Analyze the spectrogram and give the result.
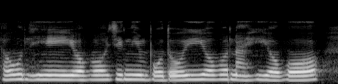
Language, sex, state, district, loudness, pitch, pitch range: Chakma, female, Tripura, Dhalai, -13 LUFS, 215 Hz, 205-220 Hz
